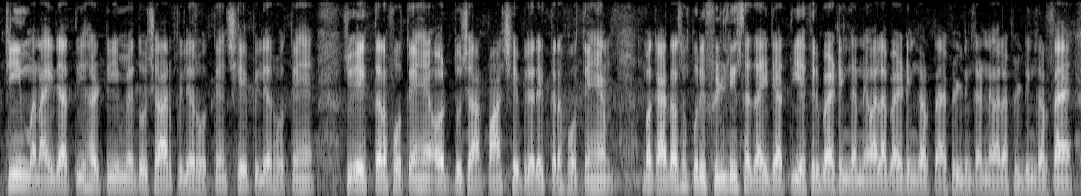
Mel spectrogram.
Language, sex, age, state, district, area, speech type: Urdu, male, 18-30, Uttar Pradesh, Lucknow, urban, spontaneous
